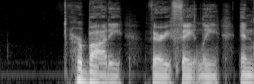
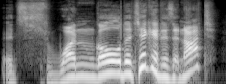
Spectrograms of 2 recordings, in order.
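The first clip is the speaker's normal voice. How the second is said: puzzled question, a touch louder; confused; 6 semitones higher, 8 dB louder than usual. Acted. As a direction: sound thrown off. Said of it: "Very confused, he asks Nicholas".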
